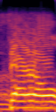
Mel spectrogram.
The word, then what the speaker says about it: Ferrell: By the way, we're not going to go with Goodell's pronunciation. Ferrell, like everybody's been saying it his entire life.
